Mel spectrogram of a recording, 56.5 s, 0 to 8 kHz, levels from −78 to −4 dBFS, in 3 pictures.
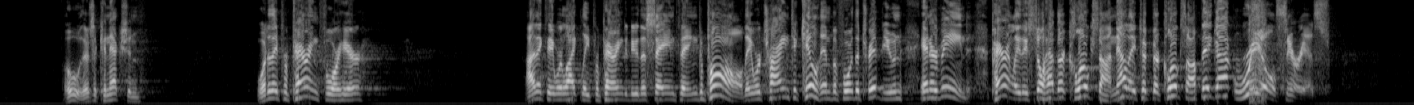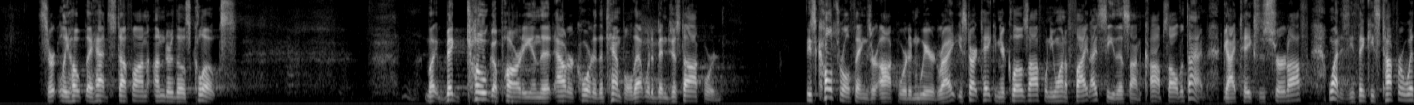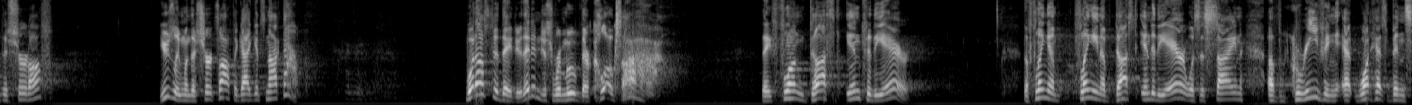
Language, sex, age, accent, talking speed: English, male, 40-59, American, 175 wpm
